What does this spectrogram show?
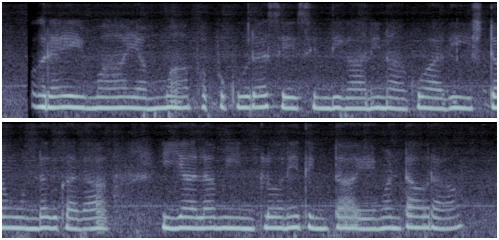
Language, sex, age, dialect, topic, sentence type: Telugu, female, 18-24, Telangana, agriculture, statement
